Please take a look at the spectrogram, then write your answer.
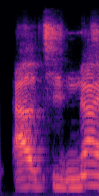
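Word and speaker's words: الجِنّة: Oh, itu aljinnah ya? Aljinnah bukan aljanah bacanya aljinnah.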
